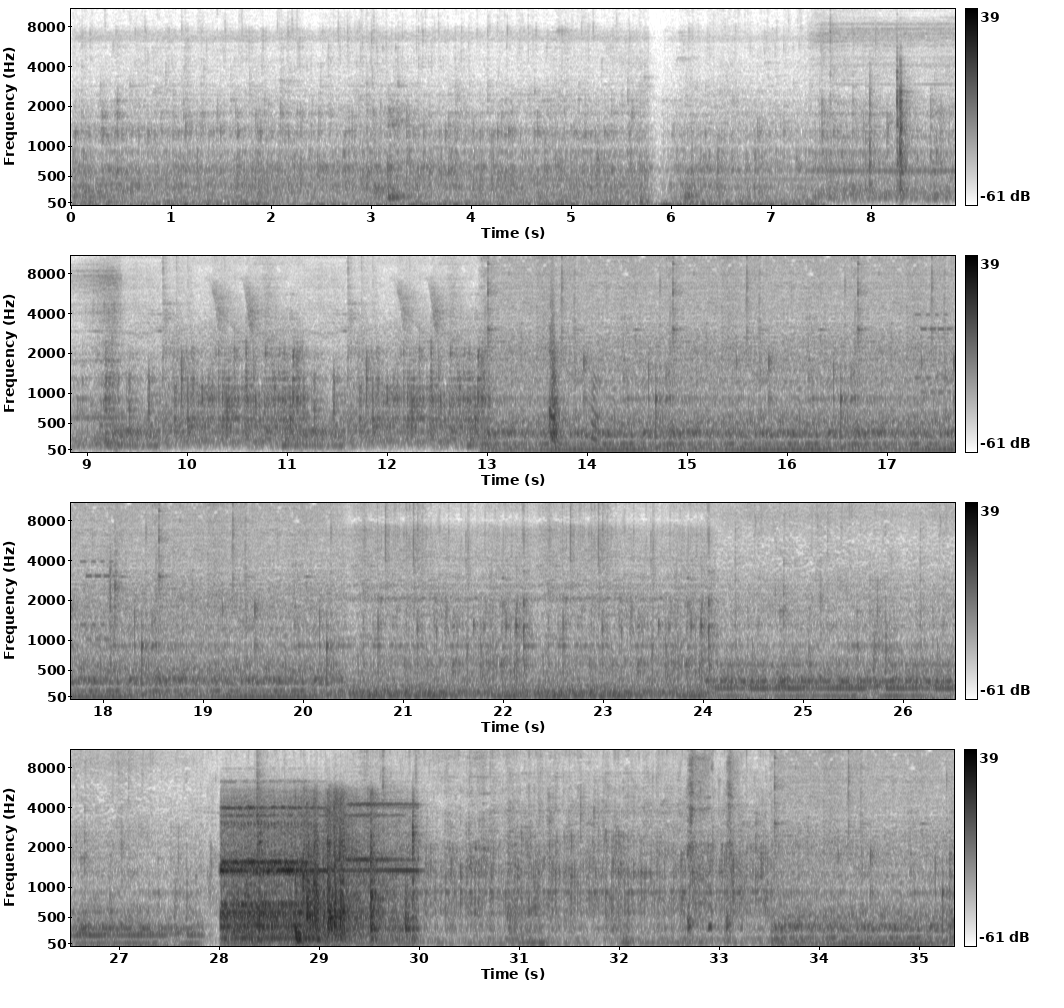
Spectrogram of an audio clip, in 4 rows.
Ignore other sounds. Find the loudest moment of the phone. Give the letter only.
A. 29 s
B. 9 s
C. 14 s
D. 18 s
A.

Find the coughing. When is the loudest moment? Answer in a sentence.
The volume of the coughing peaks at 14 seconds.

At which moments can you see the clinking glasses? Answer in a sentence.
You can't hear the clinking glasses here.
